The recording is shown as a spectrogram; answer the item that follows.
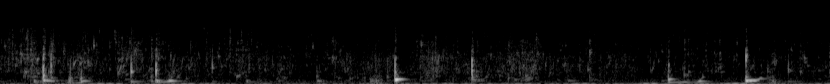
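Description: Small lake waves lapping against a tree trunk, making irregular glubs and splashes about once a second. The loudest comes about halfway through, with another strong one near the end.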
